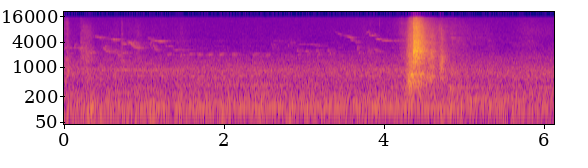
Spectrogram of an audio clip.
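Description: A golf iron striking a ball off a hitting mat: one sharp, loud crack about four seconds in.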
